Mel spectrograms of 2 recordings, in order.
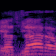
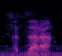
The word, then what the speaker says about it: Lazzarà: Lazzara o Lazzarà? Lazzarà. 17-10. Nell'elenco che ci hanno dato non c'è l'accento.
